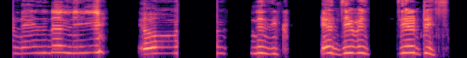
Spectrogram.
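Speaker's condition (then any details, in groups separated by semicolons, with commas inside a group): Cerebral palsy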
